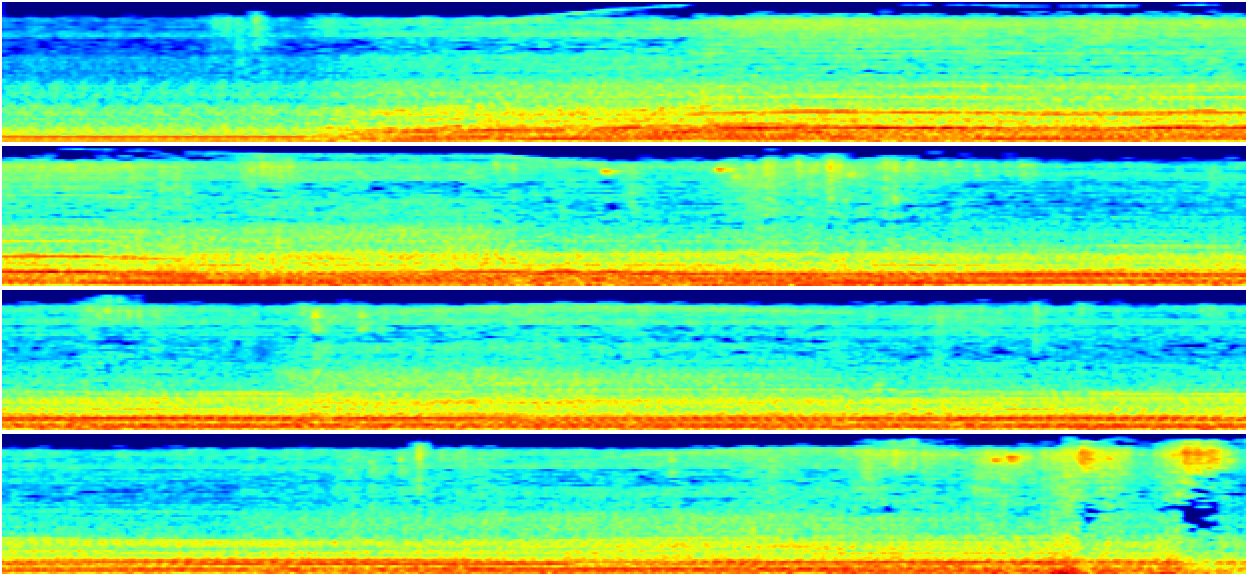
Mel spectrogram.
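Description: Bus engine heard from inside the passenger saloon: idling, then pulling away about two seconds in. Its pitch climbs and drops back twice as the gearbox changes up, then it runs steadily at speed.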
